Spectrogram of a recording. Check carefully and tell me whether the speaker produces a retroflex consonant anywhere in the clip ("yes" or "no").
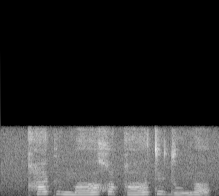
no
